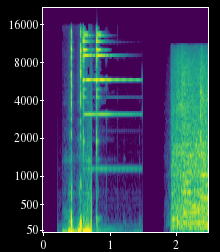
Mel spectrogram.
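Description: Subscribe-button sound effect: a quick mouse click about half a second in, followed by a bright notification-bell ding that rings for just under a second and stops.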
